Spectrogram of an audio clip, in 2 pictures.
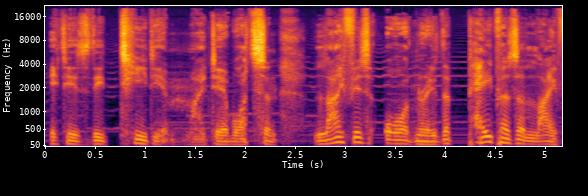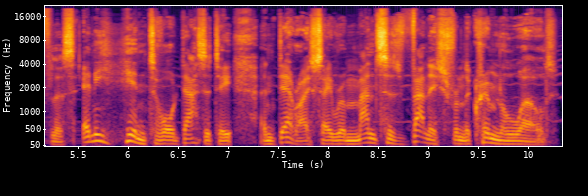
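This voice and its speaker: An actor playing a brilliant, world-weary Victorian detective in a video game, with measured, theatrical, formal phrasing. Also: male voice, low voice, animated, soft background music. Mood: bored, gloomy. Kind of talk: video game cutscene acting.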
